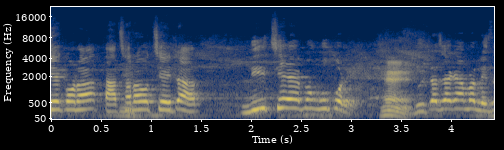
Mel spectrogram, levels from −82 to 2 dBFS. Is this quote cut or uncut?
uncut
